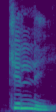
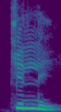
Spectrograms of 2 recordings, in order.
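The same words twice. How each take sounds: The two takes are said the same way.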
